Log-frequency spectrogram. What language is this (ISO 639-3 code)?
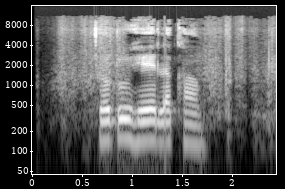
xhe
